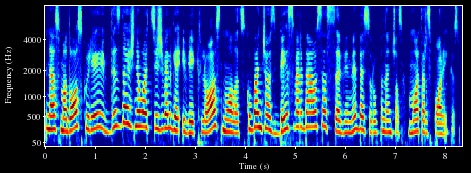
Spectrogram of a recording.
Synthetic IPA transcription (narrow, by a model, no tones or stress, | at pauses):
nʲɛsmɐd̪oːskʊɾʲiɛjɪʋʲɪsd̪ɐʒʲnʲɛʊɐt̪ʲsʲɪʒʲʋʲɛlʲɡʲɛʔɪʋʲɛɪklʲoːsnuɔlˠɐt̪skʊbɐnʲt͡ʃʲoːsbʲɛɪsʋɐɾʲbʲæˑʊsʲɛsɐʋʲɪmʲɪbʲɛsʲɪɾuːpʲɪnɐnʲt͡ʃʲoːsmoɔt̪ʲɛɾspoːɾʲɛɪkʲʊs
